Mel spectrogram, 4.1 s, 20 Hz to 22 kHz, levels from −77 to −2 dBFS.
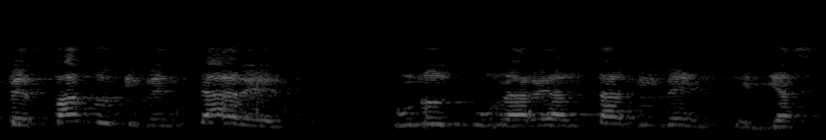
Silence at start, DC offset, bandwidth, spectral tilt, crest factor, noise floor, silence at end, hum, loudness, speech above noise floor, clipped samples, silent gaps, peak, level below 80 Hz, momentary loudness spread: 0 s; under 0.1%; 19 kHz; 1 dB/octave; 20 dB; -76 dBFS; 0 s; none; -50 LUFS; 24 dB; under 0.1%; none; -32 dBFS; under -90 dBFS; 9 LU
